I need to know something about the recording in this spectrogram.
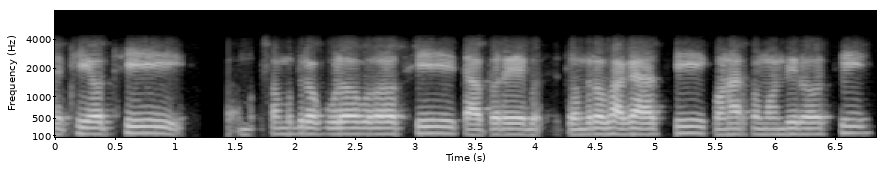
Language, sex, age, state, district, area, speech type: Odia, male, 18-30, Odisha, Kandhamal, rural, conversation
